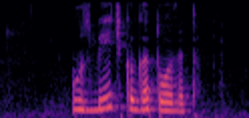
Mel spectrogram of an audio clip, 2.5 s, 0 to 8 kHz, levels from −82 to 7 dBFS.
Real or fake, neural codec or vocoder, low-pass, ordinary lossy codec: real; none; 7.2 kHz; none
